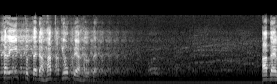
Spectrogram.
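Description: A man chants loudly with emotion through a microphone, his voice echoing.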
